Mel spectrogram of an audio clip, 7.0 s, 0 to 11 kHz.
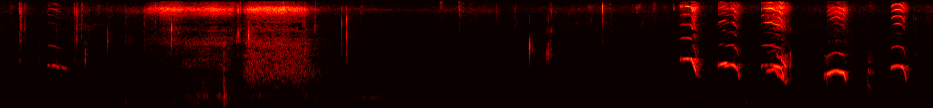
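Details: German Pinscher puppies from litter D, 2022: a burst of hissing rustle early on, then five short high whimpering yelps near the end, each bending up then down, roughly two per second.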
